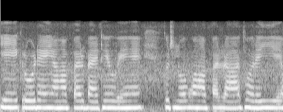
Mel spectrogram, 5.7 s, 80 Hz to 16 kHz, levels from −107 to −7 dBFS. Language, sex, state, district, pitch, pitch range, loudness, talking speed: Hindi, female, Bihar, Patna, 225 Hz, 220-230 Hz, -11 LUFS, 180 wpm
